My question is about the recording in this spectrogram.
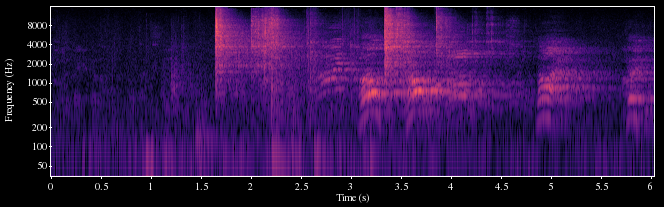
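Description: Steel training longswords clashing. There is a bright ringing strike about a second and a half in and another about three seconds in. Several sharp shouts follow through the exchange.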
